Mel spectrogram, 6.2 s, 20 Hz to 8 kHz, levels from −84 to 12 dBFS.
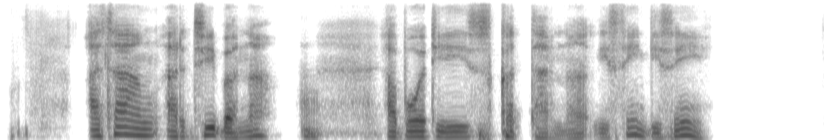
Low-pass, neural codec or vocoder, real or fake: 7.2 kHz; codec, 16 kHz, 0.8 kbps, ZipCodec; fake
